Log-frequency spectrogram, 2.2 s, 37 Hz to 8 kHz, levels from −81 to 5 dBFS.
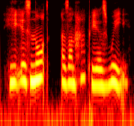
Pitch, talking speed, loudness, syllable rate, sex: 235 Hz, 190 wpm, -16 LUFS, 4.7 syllables/s, female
